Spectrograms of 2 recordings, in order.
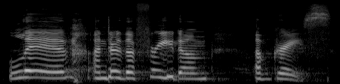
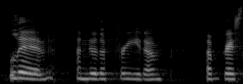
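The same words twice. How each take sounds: First: It is said with stronger force and conviction. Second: It is said with ordinary, moderate force.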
